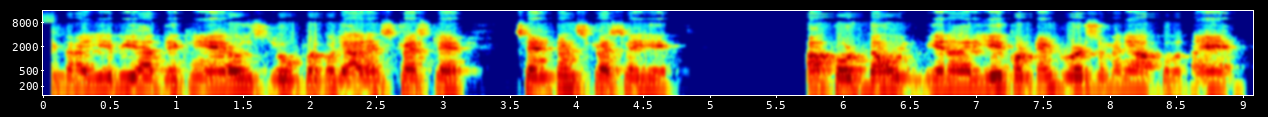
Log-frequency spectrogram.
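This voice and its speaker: A man teaching a recorded online lecture, explaining steadily, mixing in English terms, with drawn-out "uh" fillers. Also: fairly high pitch, level tone. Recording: dull lo-fi recording.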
